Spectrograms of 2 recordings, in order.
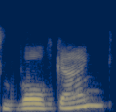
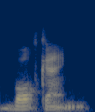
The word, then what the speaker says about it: Wolfgang: do you spell it so that's bald gang g w-o-l-f-g-a n g dot pro and just like the first name volt gain okay cool because also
